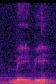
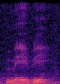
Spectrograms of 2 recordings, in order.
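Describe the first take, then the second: No difference in how they are said.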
